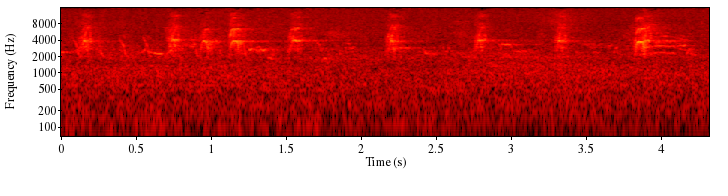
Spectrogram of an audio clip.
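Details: American Robins give sharp, high alert chirps about every half second over a steady hiss, from trees behind a parking lot on 21 June 2022. A hawk was nearby, and it is uncertain whether the calls relate to it.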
